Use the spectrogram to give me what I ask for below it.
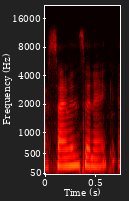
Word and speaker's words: Simon Sinek: Did I say that right? – Yeah, Simon Sinek.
